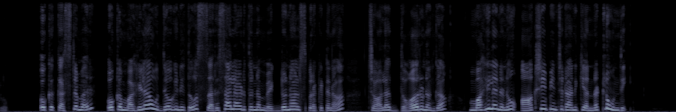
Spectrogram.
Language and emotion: Telugu, disgusted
